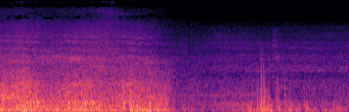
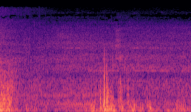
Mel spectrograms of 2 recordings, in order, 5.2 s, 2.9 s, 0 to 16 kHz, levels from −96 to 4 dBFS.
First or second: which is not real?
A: first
